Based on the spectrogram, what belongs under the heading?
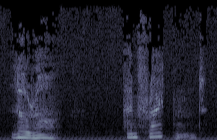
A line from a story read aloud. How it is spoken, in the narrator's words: he whispered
